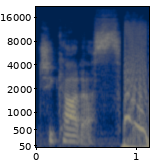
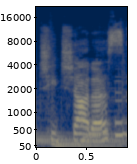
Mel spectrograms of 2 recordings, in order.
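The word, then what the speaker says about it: chicharras: This is the color Chicadas. Hello, lovely people. I'm coming to you before you come to me in the comment section. This is actually pronounced chichadas, so it's Spanish for cicadas, which are, it's kind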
